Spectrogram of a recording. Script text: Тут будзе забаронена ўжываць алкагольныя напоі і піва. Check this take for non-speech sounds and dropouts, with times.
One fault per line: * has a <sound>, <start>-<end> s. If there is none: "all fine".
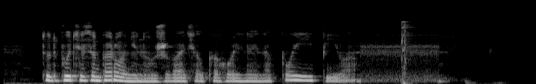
* has a squeak, 4.0-4.2 s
